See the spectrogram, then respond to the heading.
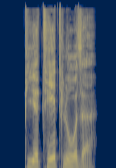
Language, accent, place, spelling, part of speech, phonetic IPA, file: German, Germany, Berlin, pietätlose, adjective, [piːeˈtɛːtloːzə], De-pietätlose.ogg
- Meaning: inflection of pietätlos: 1. strong/mixed nominative/accusative feminine singular 2. strong nominative/accusative plural 3. weak nominative all-gender singular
